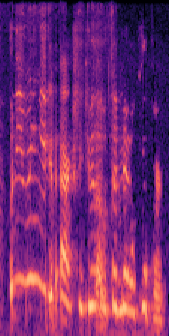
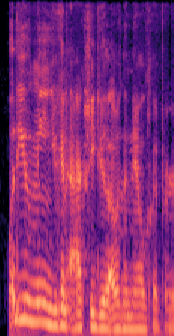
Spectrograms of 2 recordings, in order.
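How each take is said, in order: First: Fast, very high squeaky voice; chipmunk voice. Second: Said in the usual way. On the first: Acted. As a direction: rattle it off like a chipmunk. Sped-up high repeat.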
